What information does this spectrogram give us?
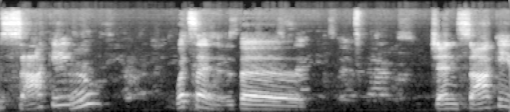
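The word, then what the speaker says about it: Psaki: Jen Pasaki. What's that chick's name? Saki. What's that? The Jen Saki. Is that how you say it? You don't say the P at all.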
